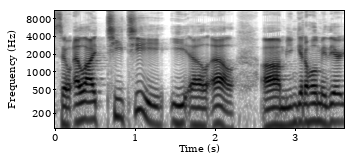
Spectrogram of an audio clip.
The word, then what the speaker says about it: Littell: That's spelled like Chuck Liddell, except with two T's instead of D's. So Littell.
